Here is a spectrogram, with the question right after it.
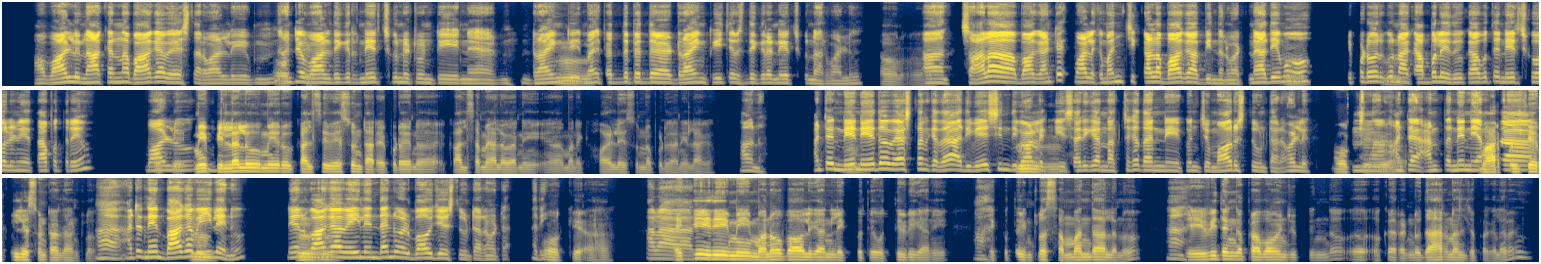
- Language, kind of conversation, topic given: Telugu, podcast, ప్రతిరోజూ మీకు చిన్న ఆనందాన్ని కలిగించే హాబీ ఏది?
- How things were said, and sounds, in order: in English: "డ్రాయింగ్"; in English: "డ్రాయింగ్ టీచర్స్"; tsk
